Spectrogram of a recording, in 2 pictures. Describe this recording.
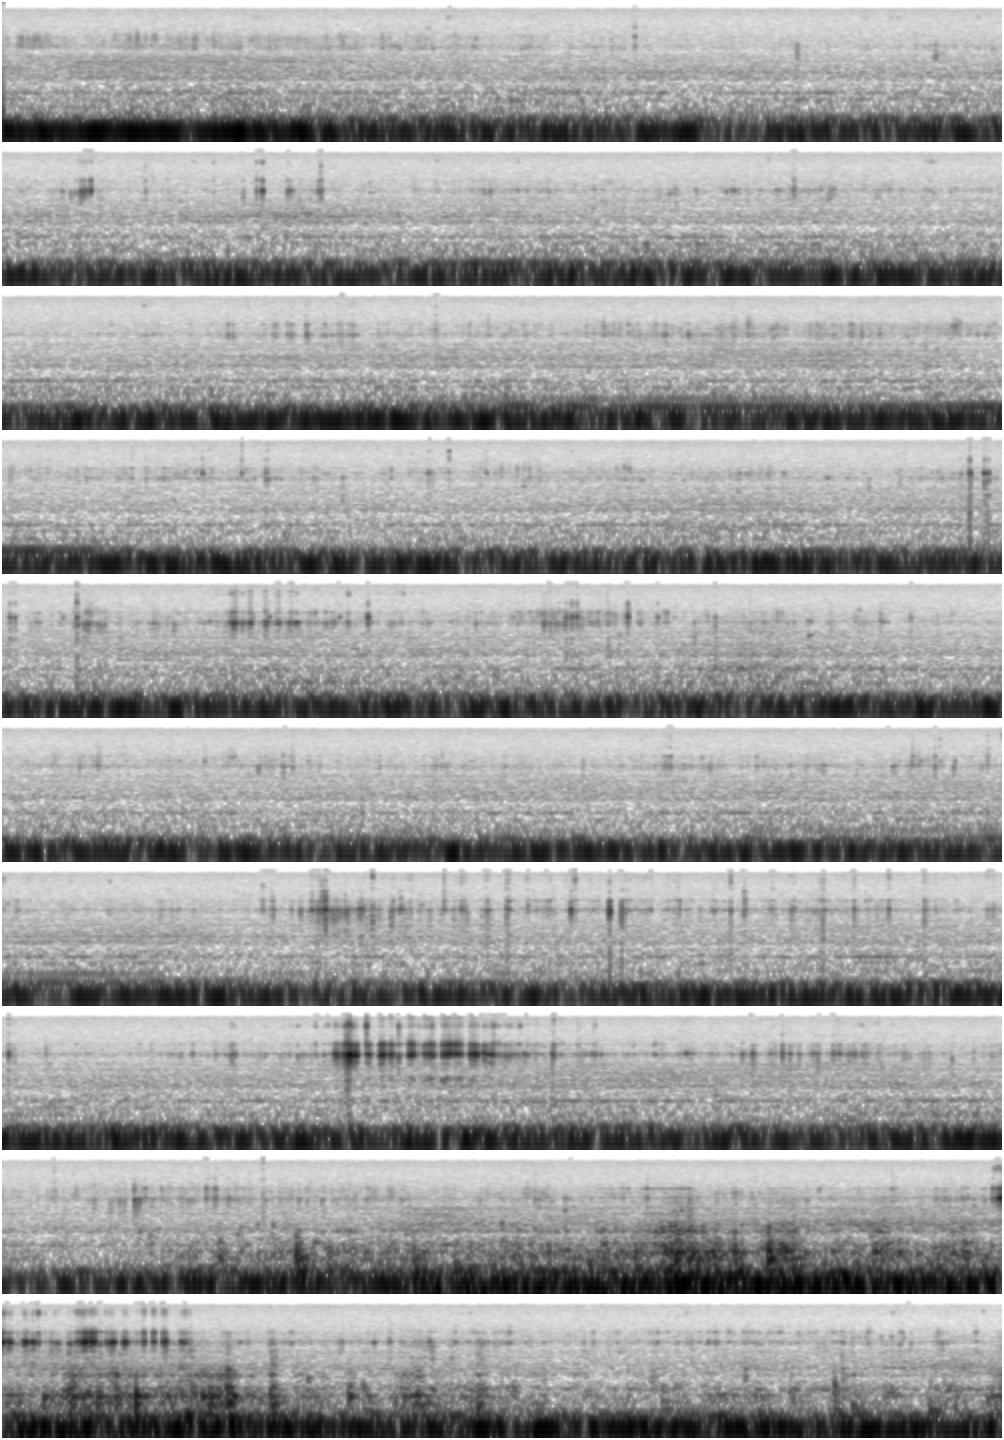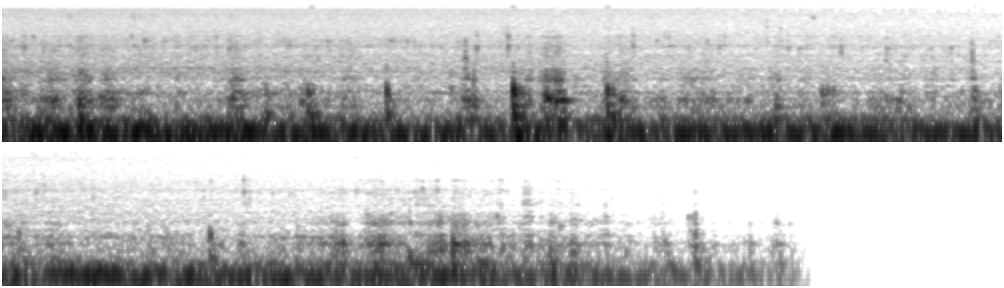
recorded some big structure with contact mics and there were ants walking everywhere...and they...scream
